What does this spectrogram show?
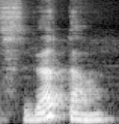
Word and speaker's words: свята: А тепер стали свята і ще змінився наголос запам'ятайте у множині це будуть свята далі торт у однині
